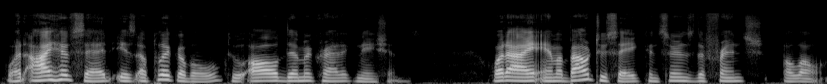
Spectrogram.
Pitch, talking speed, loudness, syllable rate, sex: 160 Hz, 145 wpm, -21 LUFS, 4.3 syllables/s, male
